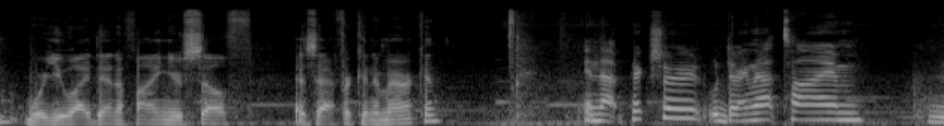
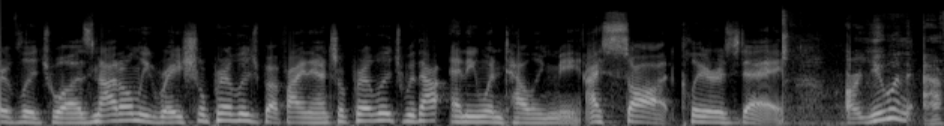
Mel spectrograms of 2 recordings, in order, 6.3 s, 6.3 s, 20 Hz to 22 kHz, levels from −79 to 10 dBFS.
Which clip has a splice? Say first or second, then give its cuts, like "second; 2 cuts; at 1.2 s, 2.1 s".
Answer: second; 1 cut; at 5.4 s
